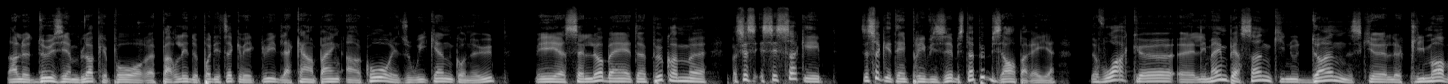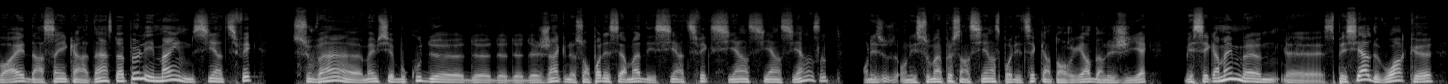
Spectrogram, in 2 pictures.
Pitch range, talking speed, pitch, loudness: 110-145 Hz, 250 wpm, 125 Hz, -23 LUFS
